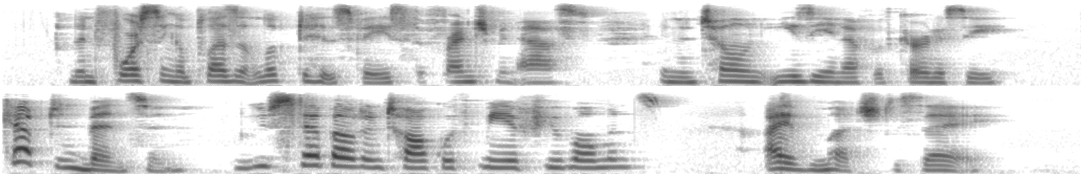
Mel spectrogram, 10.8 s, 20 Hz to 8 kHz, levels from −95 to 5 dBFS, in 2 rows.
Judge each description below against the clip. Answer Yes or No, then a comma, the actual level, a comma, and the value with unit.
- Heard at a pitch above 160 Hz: Yes, high, 190 Hz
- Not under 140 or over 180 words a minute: No, average, 200 wpm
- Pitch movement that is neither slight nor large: No, wide, 6.7 semitones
